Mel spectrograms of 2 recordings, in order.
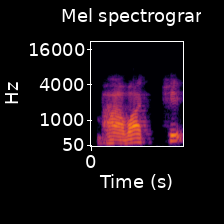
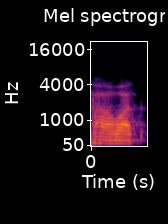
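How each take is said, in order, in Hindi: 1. यह शब्द जुड़ी हुई 'ch' ध्वनि पर समाप्त होता है। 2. यह शब्द अलग 't' ध्वनि पर समाप्त होता है। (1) "जब उच्चारण करते हैं तब संधि विच्छेद नहीं करते" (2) "जब संधि विच्छेद करेंगे तो ता पढ़ेंगे"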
